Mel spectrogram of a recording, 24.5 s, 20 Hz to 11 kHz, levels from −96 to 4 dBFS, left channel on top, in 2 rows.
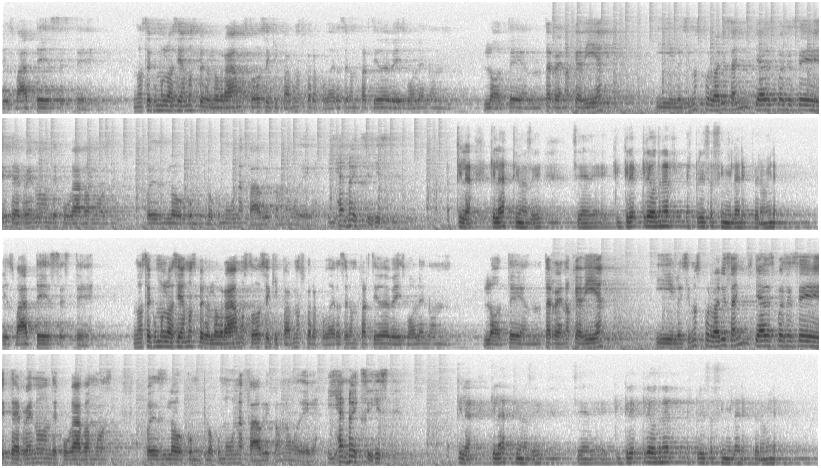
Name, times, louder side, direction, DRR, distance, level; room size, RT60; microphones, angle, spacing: voice 1, 0.0-1.4 2.0-6.7 7.2-9.1 9.8-13.9 14.4-18.2, right 4 dB, 75° right, 12 dB, 0.6 m, -31 dB
sound 1, 8.2-13.1 13.3-18.9, left 1 dB, 35° left, 1.9 m, -48 dB
voice 2, 19.1-20.6 20.8-23.9, left 3 dB, 55° left, 13 dB, 0.6 m, -30 dB
26.0 x 9.9 x 5.0 m, 2.7 s
head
